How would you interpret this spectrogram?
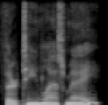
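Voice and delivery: put-on girl's voice. A narrator's reading. Shy girl answers her age.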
